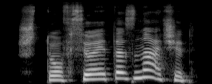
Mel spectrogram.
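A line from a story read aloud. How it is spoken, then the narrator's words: Roaring. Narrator (Russian): взревел Руасан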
